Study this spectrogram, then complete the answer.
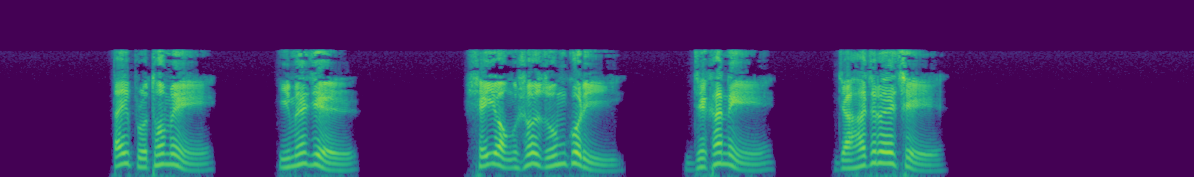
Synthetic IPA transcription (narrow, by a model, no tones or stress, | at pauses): t̪ajpɾot̪ʰome | imed͡ʑeɾ | ʃejɔŋʃ̬ozumkoɾi | d͡ʑekʰane | d͡ʑaɦad͡ʑɾɔjet͡ɕʰe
